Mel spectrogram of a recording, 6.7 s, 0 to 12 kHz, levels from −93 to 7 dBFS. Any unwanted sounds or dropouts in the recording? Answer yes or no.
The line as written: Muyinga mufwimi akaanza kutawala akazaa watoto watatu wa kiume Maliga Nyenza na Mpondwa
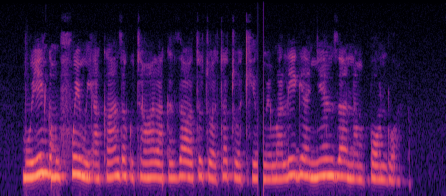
yes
